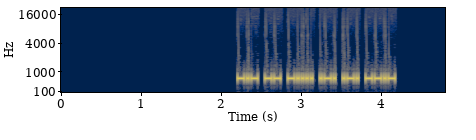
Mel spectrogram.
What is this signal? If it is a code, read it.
Morse code, heard as a keyed tone, about 41 wpm, 700 Hz. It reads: KM6RRQ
